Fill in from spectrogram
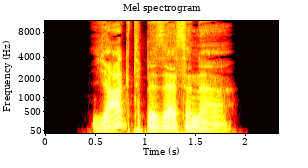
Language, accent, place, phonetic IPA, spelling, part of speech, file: German, Germany, Berlin, [ˈjaːktbəˌzɛsənɐ], jagdbesessener, adjective, De-jagdbesessener.ogg
- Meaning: inflection of jagdbesessen: 1. strong/mixed nominative masculine singular 2. strong genitive/dative feminine singular 3. strong genitive plural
